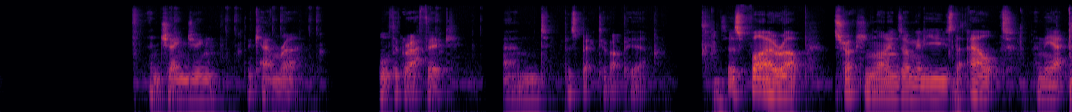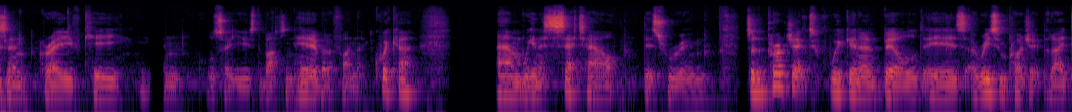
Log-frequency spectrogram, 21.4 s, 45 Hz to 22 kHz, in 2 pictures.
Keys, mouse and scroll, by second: 1.8 click, 2.8 click, 4.4 click, 6.7 middle click, 9.5 shift+middle click, 10.7 alt+`.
